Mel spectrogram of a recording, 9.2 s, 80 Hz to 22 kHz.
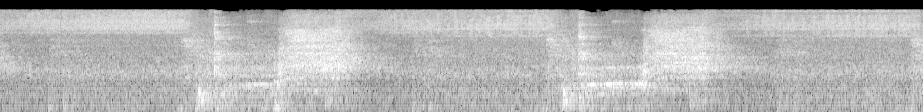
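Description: JB QKL 250 thermoforming form-fill-seal machine running in its automatic cycle. Twice, about every four seconds, there are a few sharp mechanical knocks and then roughly a second of loud hissing air from its pneumatic stations, over a steady running noise.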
